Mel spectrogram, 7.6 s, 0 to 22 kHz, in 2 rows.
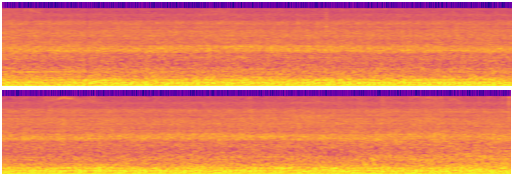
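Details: Starter motor from a John Deere X340 riding tractor, reassembled after its contact surfaces were cleaned, bench-run: a steady, even whir with a smooth low hum and no grinding or catching. The starter spins freely and sounds healthy.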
